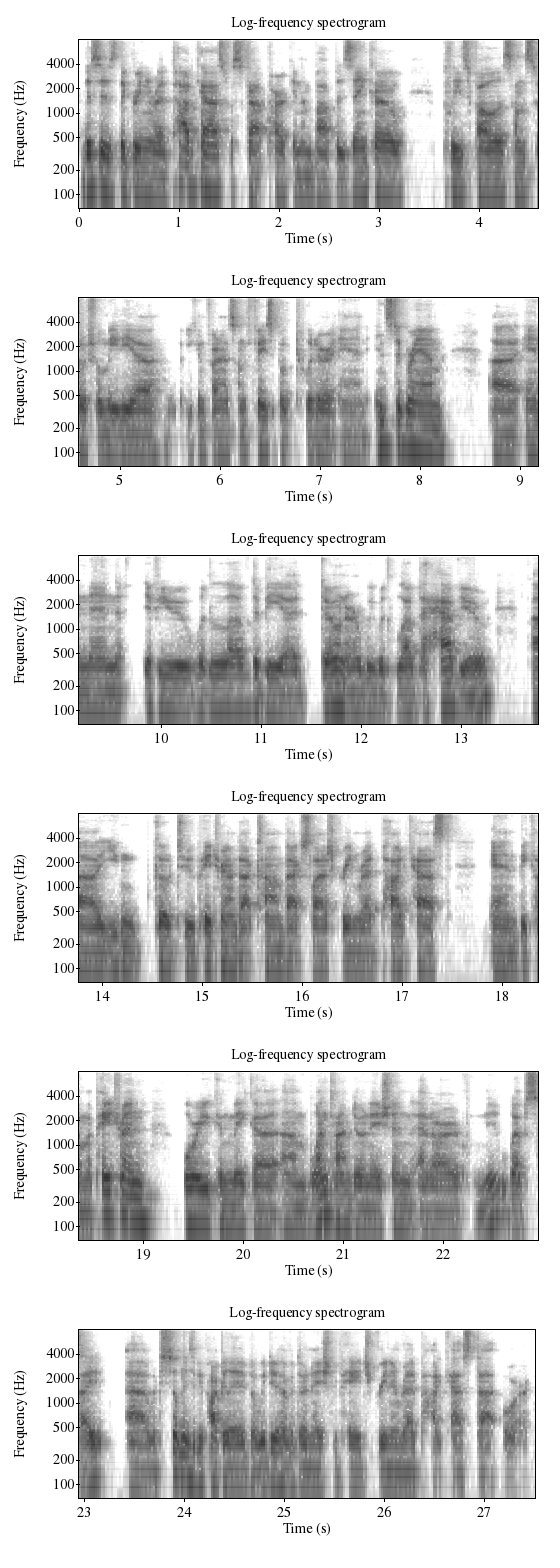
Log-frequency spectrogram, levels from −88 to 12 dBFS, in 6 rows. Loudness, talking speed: -23 LUFS, 180 wpm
